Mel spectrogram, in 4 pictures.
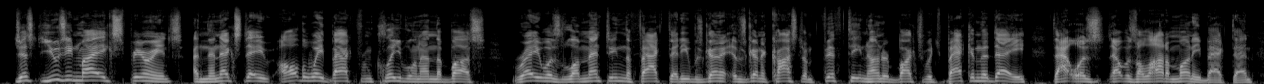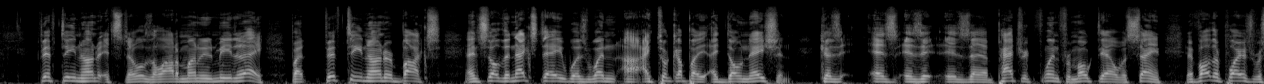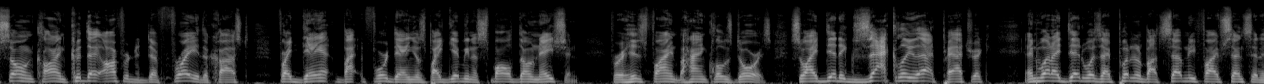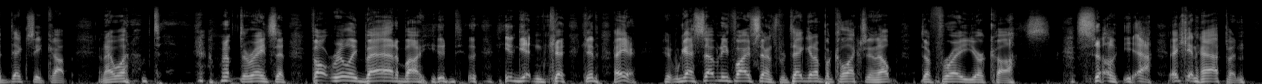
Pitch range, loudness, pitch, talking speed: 120-155 Hz, -28 LUFS, 135 Hz, 215 wpm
